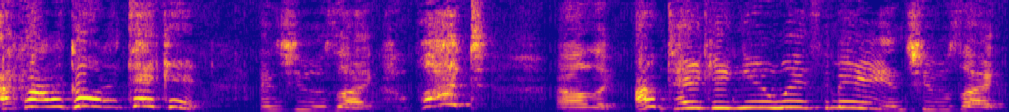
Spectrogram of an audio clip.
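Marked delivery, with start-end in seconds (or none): 0.0-1.1 much higher, louder squealed news; ecstatic announcement. Retold or imitated. Telling best friend the news. 1.9-2.5 very high squeaked what; shocked disbelief. Retold or imitated. Friend reacting in disbelief. 3.2-4.5 much higher, louder, slow; thrilled shout. Retold or imitated. Telling friend she's coming.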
